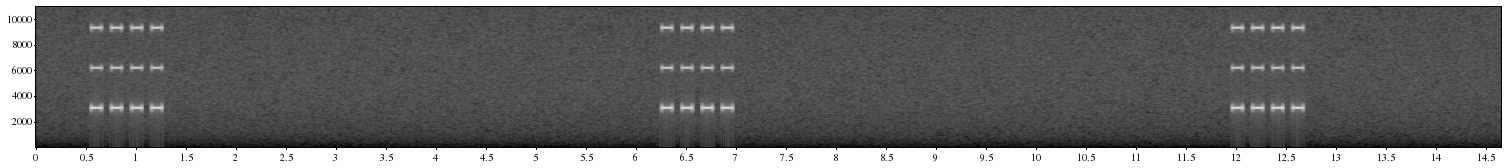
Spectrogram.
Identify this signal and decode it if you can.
Alarm pattern, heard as an alarm's beeps, played three times, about 3100 Hz. Temporal four. Carbon monoxide.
